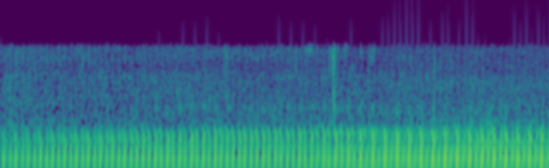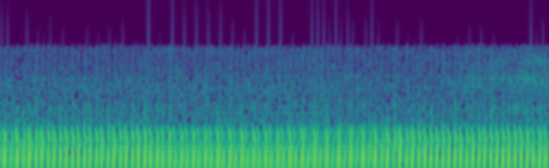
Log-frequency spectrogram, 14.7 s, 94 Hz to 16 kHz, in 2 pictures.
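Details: 2005 Acura TL 6-speed manual recorded at exhaust tips: deep lumpy idle with uneven chuffing about three pulses a second and loud valve noise; misfire at idle, cause suspected, not confirmed.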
